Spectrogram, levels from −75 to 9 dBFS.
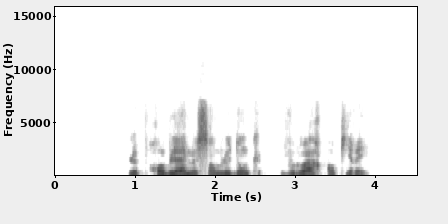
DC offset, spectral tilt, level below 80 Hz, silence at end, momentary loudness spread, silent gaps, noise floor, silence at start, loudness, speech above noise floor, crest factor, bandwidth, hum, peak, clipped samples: under 0.1%; -5.5 dB/octave; -70 dBFS; 0.65 s; 13 LU; none; -85 dBFS; 0.9 s; -23 LUFS; 63 dB; 18 dB; 7.4 kHz; none; -6 dBFS; under 0.1%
